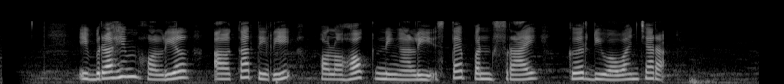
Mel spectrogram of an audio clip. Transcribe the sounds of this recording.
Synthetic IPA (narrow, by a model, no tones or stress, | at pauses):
ʔibɾaɦimhɔlilʔalkat̪iɾiɔlɔɦɔk̚niŋalist̪ɛpənfraj | kɨrdiwawaɲt͡ʃaɾa̰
